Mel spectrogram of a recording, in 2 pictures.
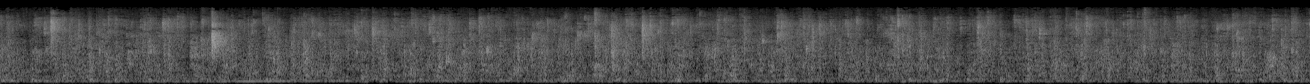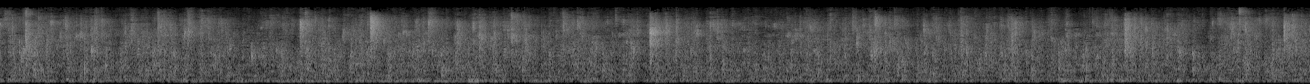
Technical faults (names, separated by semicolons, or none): none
